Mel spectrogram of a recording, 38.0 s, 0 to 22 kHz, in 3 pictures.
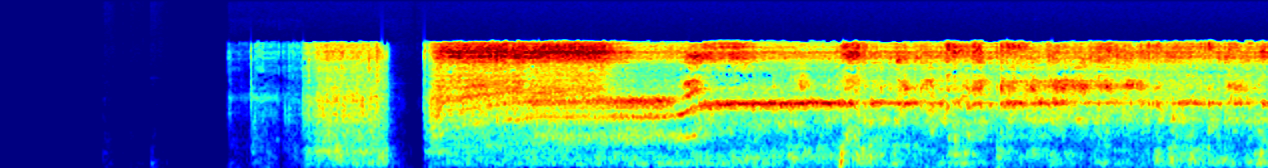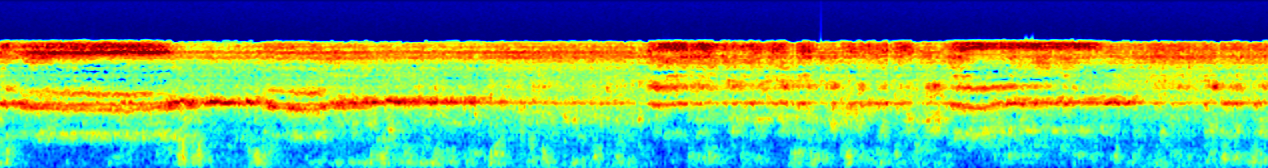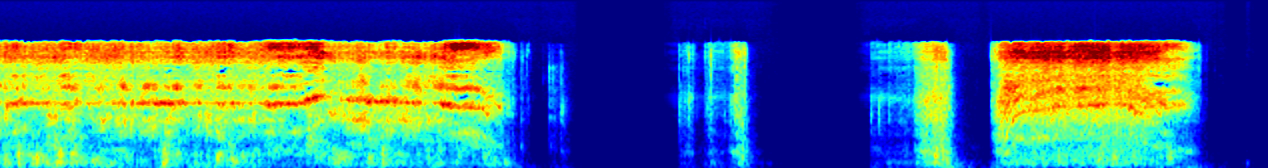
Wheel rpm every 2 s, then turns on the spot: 0, 10, 130, 200, 230, 240, 220, 220, 230, 230, 230, 230, 230, 230, 230, 20, 0, 70, 50.
30-32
